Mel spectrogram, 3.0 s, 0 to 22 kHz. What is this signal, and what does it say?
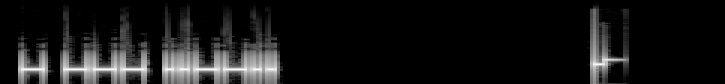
Morse code, heard as a keyed tone, about 40 wpm, 700 Hz. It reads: TO?
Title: Sentences from Top 100 Words 40wpm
